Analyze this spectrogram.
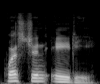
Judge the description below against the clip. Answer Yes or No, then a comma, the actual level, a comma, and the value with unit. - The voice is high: No, low, 115 Hz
